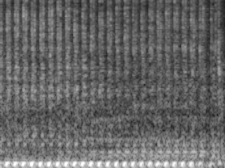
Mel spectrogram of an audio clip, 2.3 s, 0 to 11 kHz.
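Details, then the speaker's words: Yamaha Sniper 155 at 15,467 km, brought in not starting: fast, even clattering ticks ride over a lumpy idle, a loose metallic chatter from the top end. Cam chain tensioner failed (self-reset, spring detached), letting the chain slap. "Yan, tensioner gaming na yan mga boss."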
